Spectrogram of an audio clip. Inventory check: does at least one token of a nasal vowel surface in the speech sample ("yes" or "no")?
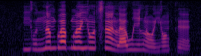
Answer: yes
